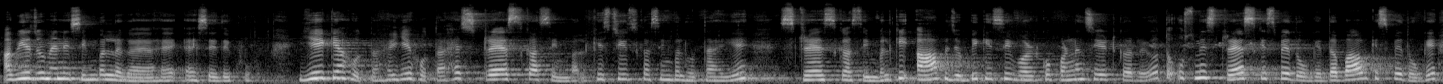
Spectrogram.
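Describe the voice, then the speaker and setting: A woman's voice: medium pitch, expressive, moderate pace. A woman from India teaching an English pronunciation lesson, explaining step by step and often asking the student questions. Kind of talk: classroom lesson. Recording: echoey room with long reverb.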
